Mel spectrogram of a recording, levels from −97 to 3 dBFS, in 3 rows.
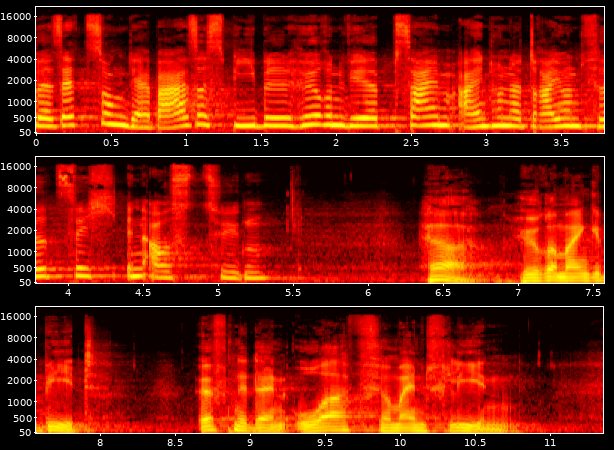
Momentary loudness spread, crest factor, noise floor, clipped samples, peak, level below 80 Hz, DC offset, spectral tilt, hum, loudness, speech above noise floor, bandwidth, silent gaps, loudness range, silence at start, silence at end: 11 LU; 18 dB; -58 dBFS; under 0.1%; -8 dBFS; -52 dBFS; under 0.1%; -6 dB/octave; none; -27 LUFS; 32 dB; 17 kHz; none; 5 LU; 0 s; 0.55 s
